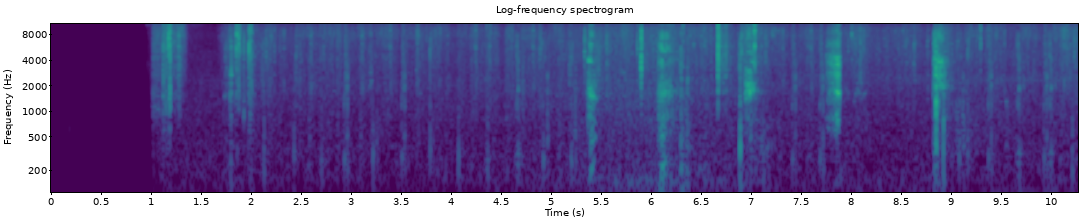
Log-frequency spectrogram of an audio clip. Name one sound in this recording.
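Footsteps tread steadily on hard ground.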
